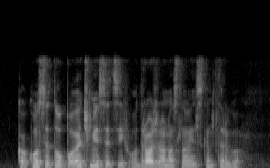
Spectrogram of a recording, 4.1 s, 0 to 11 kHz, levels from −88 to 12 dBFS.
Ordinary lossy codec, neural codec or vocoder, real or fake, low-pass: none; none; real; 7.2 kHz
